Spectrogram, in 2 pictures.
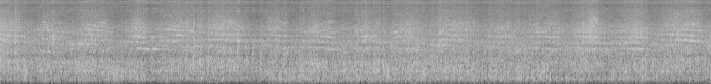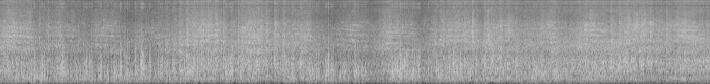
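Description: Freight cars of a passing train rolling by close up: a loud, steady rush of wheel-on-rail noise with faint repeated ticks as the wheels cross the rail joints.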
